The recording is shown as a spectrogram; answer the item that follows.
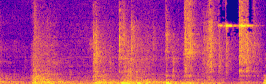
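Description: Irregular rustling and light knocks as a valve spring compressor tool and a wrench are handled and taken off an aluminium cylinder head.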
